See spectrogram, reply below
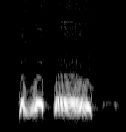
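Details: Spotted dove 'thúc gù' coo for luring wild doves: a wavering double hoot followed by a long, steady, slightly buzzy coo, low and mellow, one phrase.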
